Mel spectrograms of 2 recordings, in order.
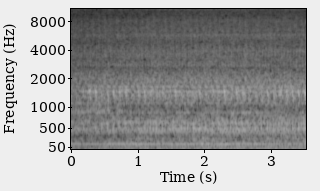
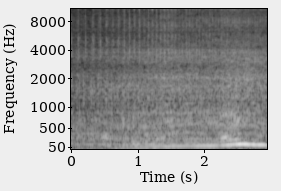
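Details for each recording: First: Hyundai Getz petrol engine, first cold start after hydraulic lifter replacement: steady, even idle with only a soft light valve tick and no heavy knock. Lifter knock fixed; slight jerking when cold remains. Normal idle. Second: Hyundai Getz petrol engine, not fully warm (about 40°C), idle then raised revs: light metallic hydraulic lifter ticking persists despite oil pressure present (about 4 at idle); lifter on cylinder 4 exhaust side found faulty.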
